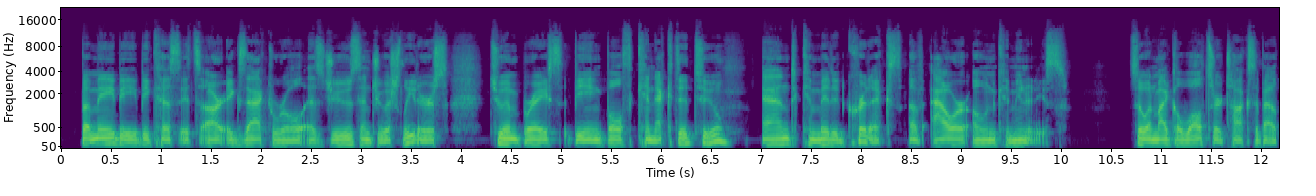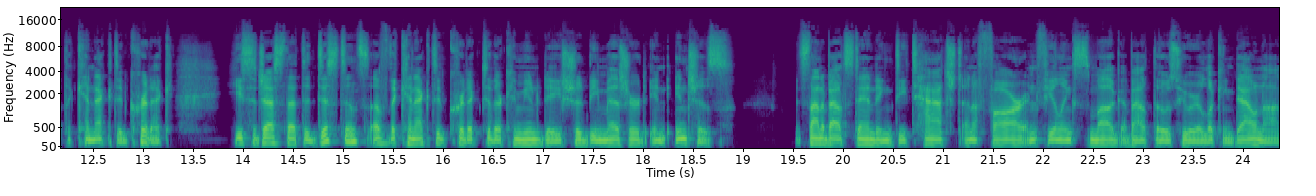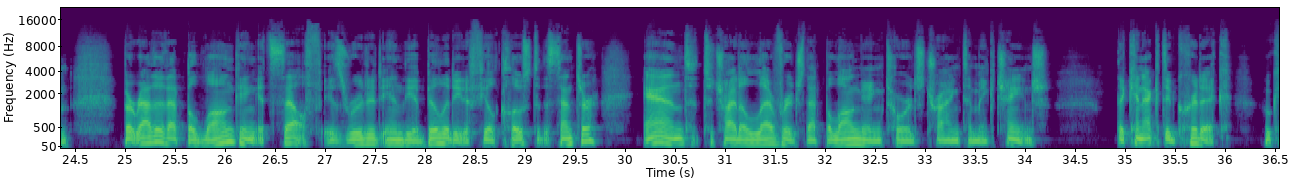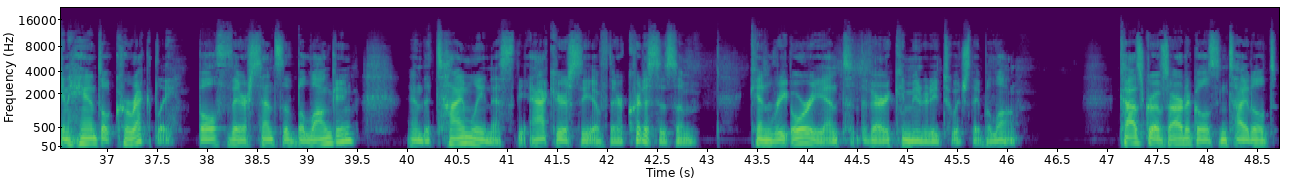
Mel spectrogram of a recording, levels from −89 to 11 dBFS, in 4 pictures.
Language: English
